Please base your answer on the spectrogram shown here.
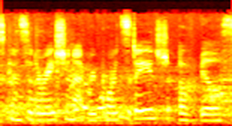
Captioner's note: speaking French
